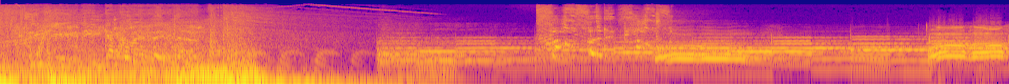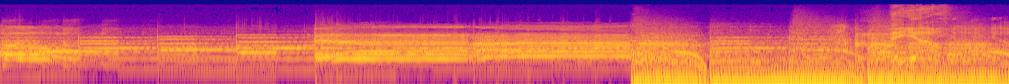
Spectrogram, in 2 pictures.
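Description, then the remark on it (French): A hip-hop rap track plays loudly, with heavily processed, warbling vocal lines and deep bass, opening and closing with dense, noisy bursts of beat. “on s'en va écouter tel quel, man, …, avec, euh, …”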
